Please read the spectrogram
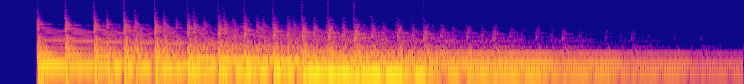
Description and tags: Someone's Coming!
deep, horror, piano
